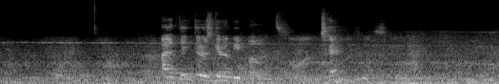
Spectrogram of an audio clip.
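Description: FedEx cargo planes flying overhead give a steady, low, distant roar that sits under close conversation between people.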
